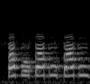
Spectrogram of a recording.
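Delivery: high grumbling bubbling voice; grumbling stew. A narrator's reading. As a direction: grumble it like an impatient pot. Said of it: "grumbled the stew".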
